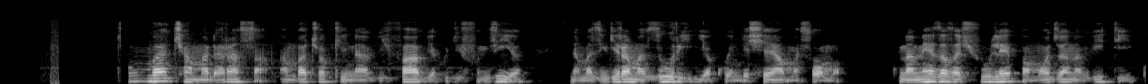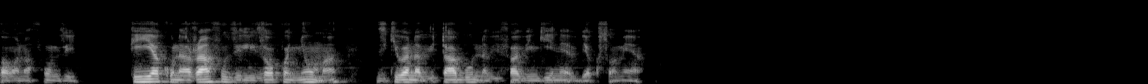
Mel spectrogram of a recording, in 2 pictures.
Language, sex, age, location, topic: Swahili, male, 18-24, Nairobi, education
